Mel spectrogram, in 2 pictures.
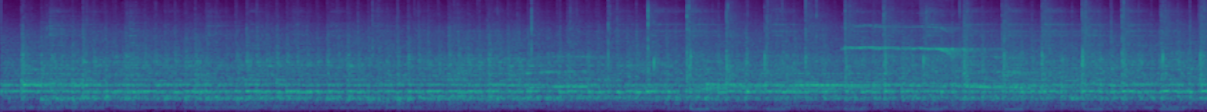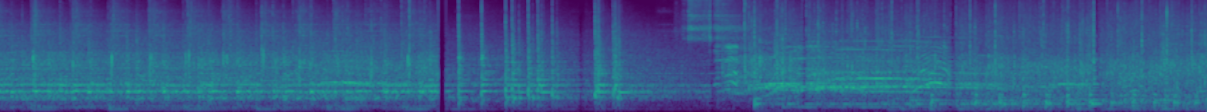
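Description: Many djembes played together in a large drum circle: a fast, dense rhythm of hand strokes with a steady held tone underneath. It cuts off abruptly about sixteen seconds in, and a man's voice takes over near the end.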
